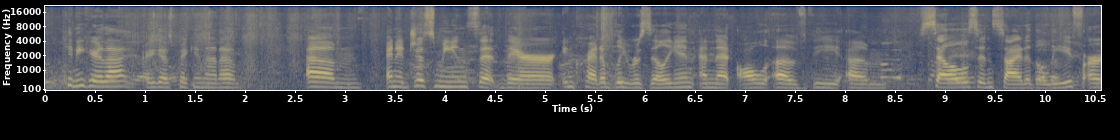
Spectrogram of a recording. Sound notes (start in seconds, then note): 2.6 greens squeaking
